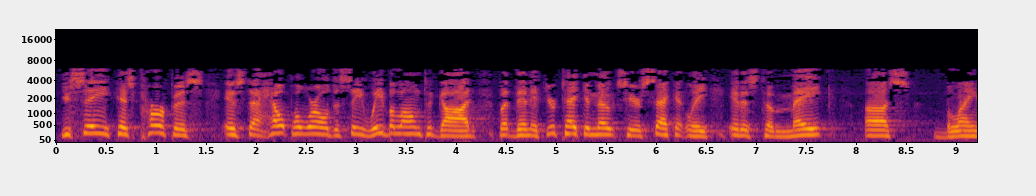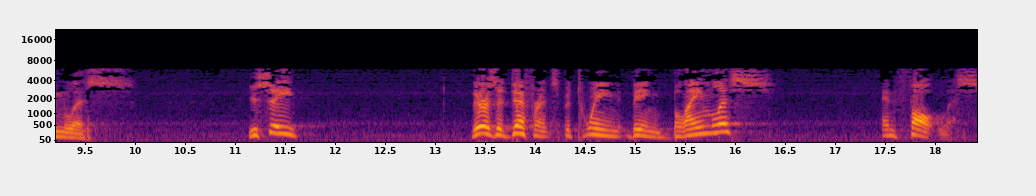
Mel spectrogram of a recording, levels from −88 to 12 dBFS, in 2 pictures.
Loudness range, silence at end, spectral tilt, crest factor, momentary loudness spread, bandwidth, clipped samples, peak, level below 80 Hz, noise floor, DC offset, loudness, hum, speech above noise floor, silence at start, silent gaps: 6 LU; 0 s; -6.5 dB/octave; 16 dB; 13 LU; 6.4 kHz; under 0.1%; 0 dBFS; -56 dBFS; -52 dBFS; under 0.1%; -16 LUFS; none; 36 dB; 0.05 s; none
